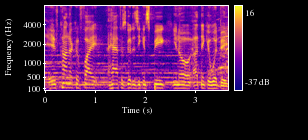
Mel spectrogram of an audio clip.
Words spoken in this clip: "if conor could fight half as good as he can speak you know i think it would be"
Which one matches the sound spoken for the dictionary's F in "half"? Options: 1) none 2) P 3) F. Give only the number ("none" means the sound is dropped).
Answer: 3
